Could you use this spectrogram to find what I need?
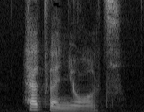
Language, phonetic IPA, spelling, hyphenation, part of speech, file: Hungarian, [ˈhɛtvɛɲːolt͡s], hetvennyolc, het‧ven‧nyolc, numeral, Hu-hetvennyolc.ogg
- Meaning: seventy-eight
